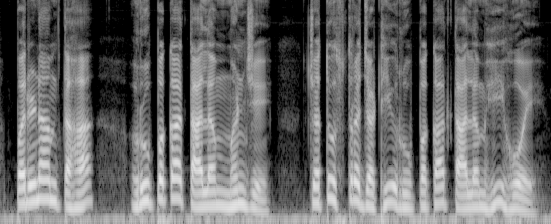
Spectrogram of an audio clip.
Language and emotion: Marathi, neutral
